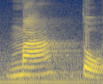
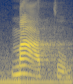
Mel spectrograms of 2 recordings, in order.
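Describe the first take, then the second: First: MATO split as ma, to with a gap; syllable by syllable. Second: Said in the usual way. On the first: Shown as a demonstration. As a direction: say MATO in two separate beats for a class. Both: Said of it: "palavras com duas sílabas".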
